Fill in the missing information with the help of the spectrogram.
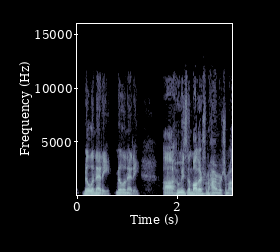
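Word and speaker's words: Milioti: I looked up her name so I could pronounce it for this thing. Milanetti. Milanetti.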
